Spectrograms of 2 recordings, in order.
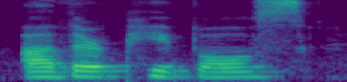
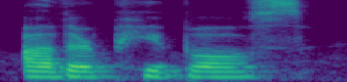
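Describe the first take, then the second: No difference in how they are said.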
